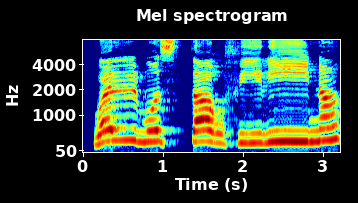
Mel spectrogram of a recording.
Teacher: یہاں پہ یا مدہ ہو رہا ہے، یا ساکن سے پہلے زیر ہے، تو ہم اسے 2 یا 3 حرکت کے برابر کھینچے پڑھیں گے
